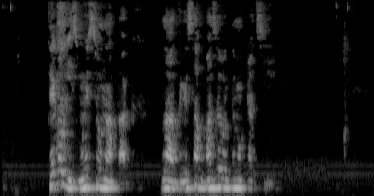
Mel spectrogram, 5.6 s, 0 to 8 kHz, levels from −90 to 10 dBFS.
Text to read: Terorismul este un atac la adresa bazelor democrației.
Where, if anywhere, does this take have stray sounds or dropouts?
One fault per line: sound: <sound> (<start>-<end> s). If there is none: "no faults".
no faults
